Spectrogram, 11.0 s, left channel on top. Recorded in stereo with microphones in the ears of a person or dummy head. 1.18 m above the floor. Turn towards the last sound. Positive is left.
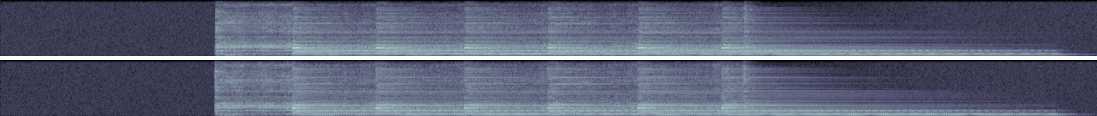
turn(degrees=-65)  # may be behind; listen again after turning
